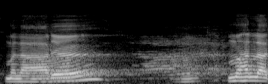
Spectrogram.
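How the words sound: There is a short pause after the first word. The speaker calls it right. "Malhar 'ਤੇ ਥੋੜ੍ਹਾ ਰੁਕ ਕੇ"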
